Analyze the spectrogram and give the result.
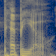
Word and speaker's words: Pepiot: By the way, I do want to mention the pitcher that I forgot how to pronounce it. It's Ryan Pepiot.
